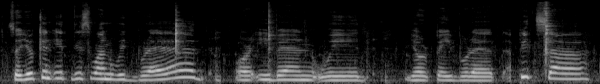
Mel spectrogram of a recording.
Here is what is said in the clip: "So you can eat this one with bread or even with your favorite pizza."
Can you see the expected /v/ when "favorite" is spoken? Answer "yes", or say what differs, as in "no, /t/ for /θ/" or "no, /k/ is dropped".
no, /b/ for /v/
